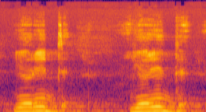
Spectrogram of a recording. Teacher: تو یہ اس کا مخرج کہاں ہے، دا کا ہماری ٹیپ آف یور ٹنگ جہاں پہ گمز اور ٹیتھ سیپریٹ ہوتے ہیں نا وہاں دال کے لیے لگاتے ہیں، تو لگاتے ہی چھوڑ دینا ہے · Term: قلقلہ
